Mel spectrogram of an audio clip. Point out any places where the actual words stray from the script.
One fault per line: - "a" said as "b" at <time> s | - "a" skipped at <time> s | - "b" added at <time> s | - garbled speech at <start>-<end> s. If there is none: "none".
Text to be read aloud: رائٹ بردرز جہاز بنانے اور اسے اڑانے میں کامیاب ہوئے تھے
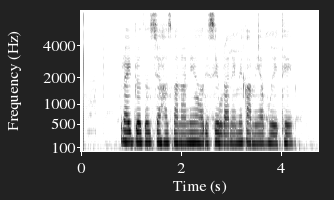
none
